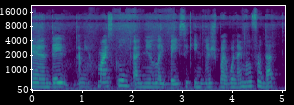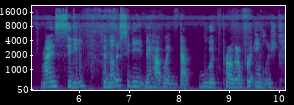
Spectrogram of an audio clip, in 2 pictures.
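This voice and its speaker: In a Spanish accent, a woman speaks at medium pitch and a moderate pace, her intonation monotone and flat. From Bolivia. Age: 20s. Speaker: vlogger. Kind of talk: casual personal vlog talk. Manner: halting, many fillers.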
